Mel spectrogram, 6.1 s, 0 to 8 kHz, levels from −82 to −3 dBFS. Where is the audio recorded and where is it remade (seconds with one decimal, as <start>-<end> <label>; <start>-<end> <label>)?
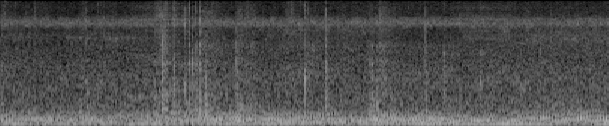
0.0-1.3 recorded; 1.3-1.9 remade; 1.9-4.5 recorded; 4.5-5.1 remade; 5.1-6.1 recorded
